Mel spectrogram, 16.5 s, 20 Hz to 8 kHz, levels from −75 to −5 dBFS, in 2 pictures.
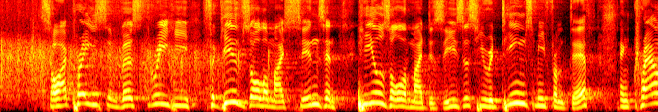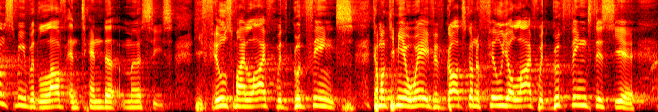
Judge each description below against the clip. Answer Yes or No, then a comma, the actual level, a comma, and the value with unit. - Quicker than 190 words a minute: Yes, average, 200 wpm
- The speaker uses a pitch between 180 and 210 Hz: Yes, high, 190 Hz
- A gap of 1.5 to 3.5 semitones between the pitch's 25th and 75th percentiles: Yes, average, 3.1 semitones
